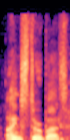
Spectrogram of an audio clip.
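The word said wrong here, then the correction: Einstürzende Neubauten: I think it's Einsturzende Neubauten. Einsturzende Neubauten. Yeah.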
